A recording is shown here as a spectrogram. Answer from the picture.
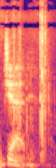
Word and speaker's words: Ged: But it's pronounced Jed. If you ever watch American television, you can watch the Beverly Hillbillies, and there's Uncle Jed, right? And then here is the way you would spell that out in IPA. This makes the J sound, ed.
